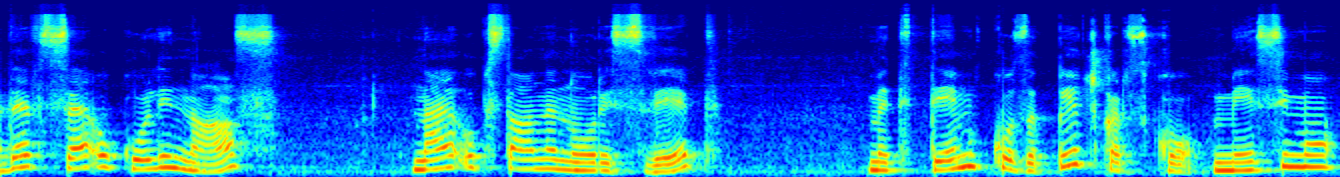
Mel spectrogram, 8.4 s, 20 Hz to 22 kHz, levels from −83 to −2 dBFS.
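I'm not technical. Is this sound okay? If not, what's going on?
No. The whole clip has gain pumping: the level is pulled down each time the speech gets loud and comes back up after, so it keeps breathing in and out by a large amount, and the sound is squashed. The likely cause is a microphone set far too loud, with an automatic limiter constantly pulling it back down.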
